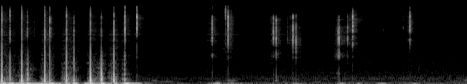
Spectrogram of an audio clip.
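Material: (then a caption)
Plastic. A slim black plastic eyeliner or brow pencil, small and likely hollow, is held horizontally in both hands over a red bag and tapped and scratched along its length with long manicured nails. A dense run of quick, bright clicking taps fills the first second and a half, then a pause. Sparser clicks and scratches follow in short clusters.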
